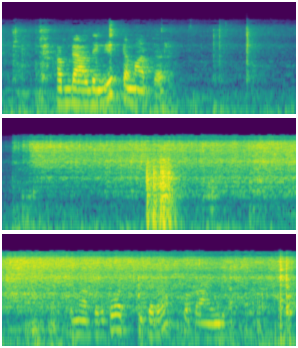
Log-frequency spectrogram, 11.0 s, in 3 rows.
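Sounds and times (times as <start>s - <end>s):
food sizzling in hot oil: 3.8s - 11.0s.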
